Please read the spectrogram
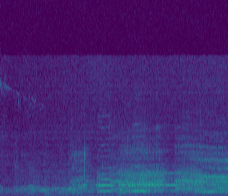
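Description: A large flock of white broiler chickens clucking softly, many short calls overlapping, thickening from about a second in.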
